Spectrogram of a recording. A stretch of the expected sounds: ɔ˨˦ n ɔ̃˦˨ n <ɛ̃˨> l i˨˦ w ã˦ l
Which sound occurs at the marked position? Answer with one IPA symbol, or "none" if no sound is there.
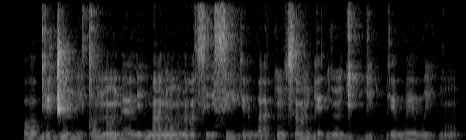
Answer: ɛ˨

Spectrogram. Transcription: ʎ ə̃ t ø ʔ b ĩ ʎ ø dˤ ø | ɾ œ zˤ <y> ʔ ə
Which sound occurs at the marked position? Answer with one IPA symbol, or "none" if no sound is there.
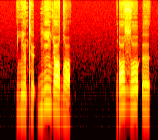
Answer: y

